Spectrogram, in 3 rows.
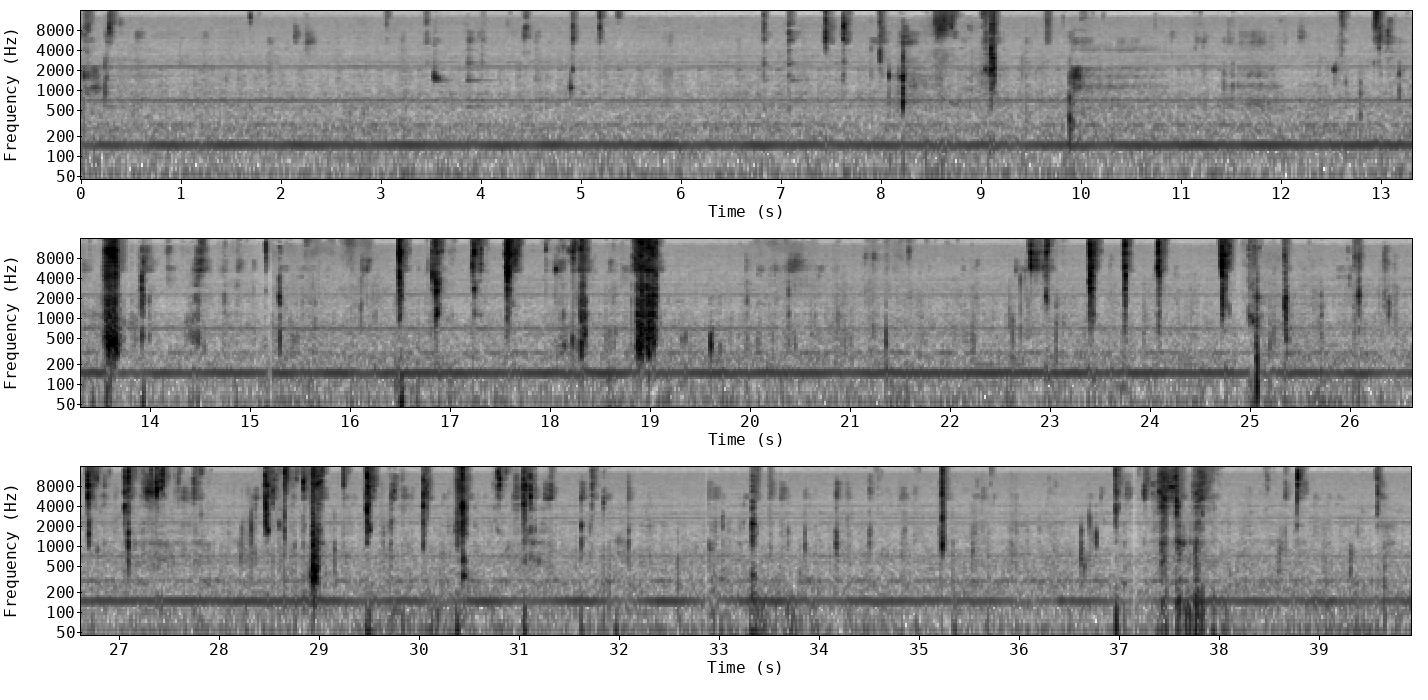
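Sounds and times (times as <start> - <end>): steady low hum: 0.0 - 39.9
wet chewing and smacking: 6.8 - 10.1, 11.2 - 39.8.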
